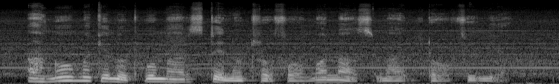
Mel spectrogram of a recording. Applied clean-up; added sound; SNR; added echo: none; Domestic sounds, home sounds; 12 dB; none.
